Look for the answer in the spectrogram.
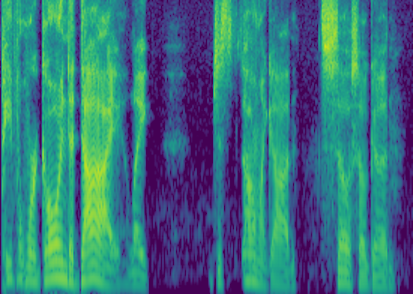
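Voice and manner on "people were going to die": sudden blurted, shouted outburst. Retelling a scene where he finally snaps under questioning: imitating a shout. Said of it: "he just shouts".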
